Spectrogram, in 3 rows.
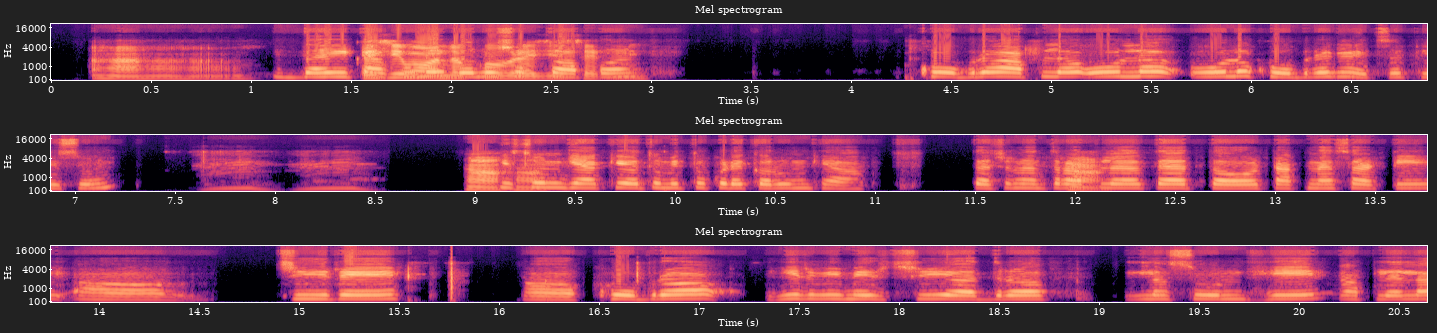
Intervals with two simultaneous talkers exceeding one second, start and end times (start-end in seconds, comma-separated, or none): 1.6-2.9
